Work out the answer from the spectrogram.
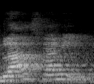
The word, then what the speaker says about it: blasphemy: फिर उससे नीचे लिखा है ब्लास्फेमी, BLASPHEMY, BLASPHEMY, ब्लास्फेमी बोलते हैं इसको, ब्लास्फेमी प्रोनाउंसिएशन।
